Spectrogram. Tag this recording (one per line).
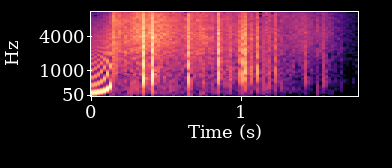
Explosion
fireworks
spark
collision
up
jump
